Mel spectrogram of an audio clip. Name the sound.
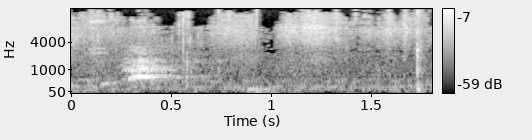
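dog barking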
